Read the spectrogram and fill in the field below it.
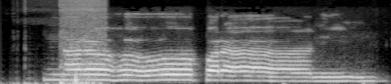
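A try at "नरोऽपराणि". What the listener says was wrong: আচ্ছা, এখানে নরহ বলার দরকার নেই, হয়ের উচ্চারণ সাইলেন্ট হয়ে যাবে। হ্যাঁ, একটু ওখানে ডিস্টেন্সটাকে টানতে হবে। নরহ জায়গাটাকে ও করে দেবে না, নরোপরাণী, ও।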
